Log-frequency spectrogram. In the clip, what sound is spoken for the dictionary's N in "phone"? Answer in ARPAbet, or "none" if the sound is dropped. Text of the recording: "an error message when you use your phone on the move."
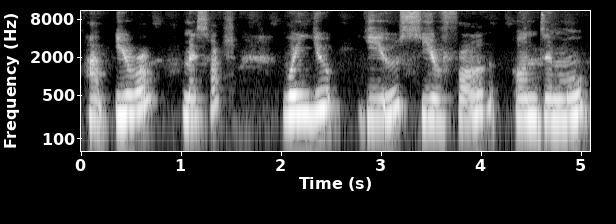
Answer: none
